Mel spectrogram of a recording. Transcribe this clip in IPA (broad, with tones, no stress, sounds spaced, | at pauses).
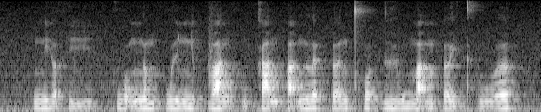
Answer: n i˧˩ ə̯ h i˨˩ | k w o̰˧˨ ŋ ə˧ m h w ɨ˨˩ ɲ ə˦˥ p̚ v a˨˩ ŋ h ṵ˧˥ k a˨˩ n ʔ a̰˧˥ n l ə˨˩ t̚ ʔ əː˨˦ n t̪ʰ o˦˥ t̚ ɣ ɨ˨˦ w m a̰˧˥ m ʔ ə˨˩ j t̪ʰ u˨˦ ə̯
